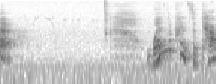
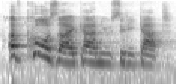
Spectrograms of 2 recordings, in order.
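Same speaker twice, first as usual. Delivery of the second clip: ogre's boast; 11 dB louder than usual. A narrator's reading. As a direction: sneer it like a boastful ogre. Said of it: "he said".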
